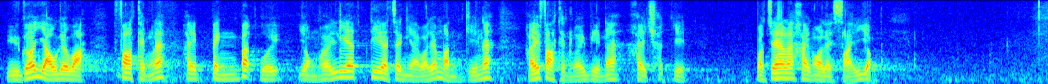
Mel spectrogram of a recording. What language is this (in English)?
Cantonese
